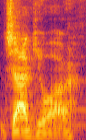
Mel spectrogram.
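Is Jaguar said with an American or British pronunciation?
British. Jaguar is said the British way.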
